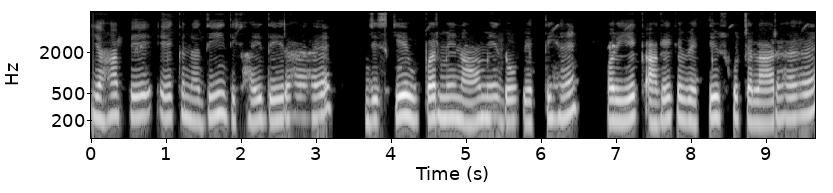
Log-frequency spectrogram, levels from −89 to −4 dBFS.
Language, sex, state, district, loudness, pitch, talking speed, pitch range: Hindi, female, Chhattisgarh, Balrampur, -21 LUFS, 220 Hz, 160 wpm, 200-230 Hz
